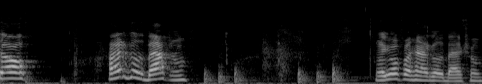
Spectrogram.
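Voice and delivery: talking while eating, mouth full of food. Speaker telling a story while eating, talking while chewing. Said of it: "It's hard to do this and talk".

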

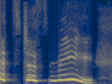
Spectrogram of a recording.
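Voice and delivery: laughing while speaking.

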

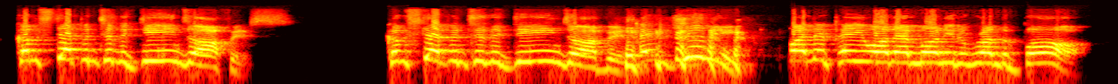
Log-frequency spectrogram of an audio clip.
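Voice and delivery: shrill, very high, loud jeering, taunting yell. Acting out Frank Clark screaming at Jimmy Garoppolo in the Super Bowl, retelling Frank Clark's yelling. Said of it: "he's yelling at Jimmy Garoppolo".

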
